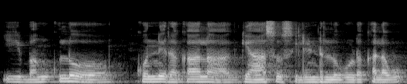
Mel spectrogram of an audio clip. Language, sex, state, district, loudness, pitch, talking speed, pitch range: Telugu, male, Telangana, Mahabubabad, -15 LUFS, 115 Hz, 115 wpm, 110-120 Hz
